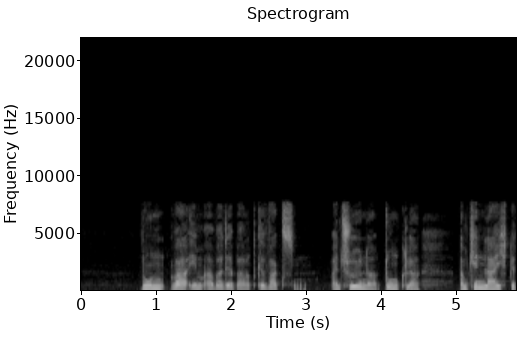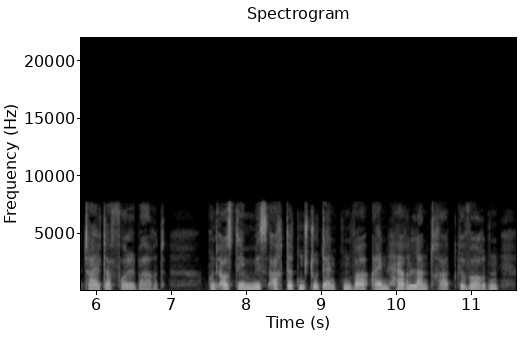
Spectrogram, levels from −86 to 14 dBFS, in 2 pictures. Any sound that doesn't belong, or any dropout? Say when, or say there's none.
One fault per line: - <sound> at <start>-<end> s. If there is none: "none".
none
